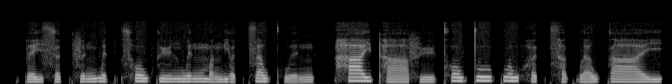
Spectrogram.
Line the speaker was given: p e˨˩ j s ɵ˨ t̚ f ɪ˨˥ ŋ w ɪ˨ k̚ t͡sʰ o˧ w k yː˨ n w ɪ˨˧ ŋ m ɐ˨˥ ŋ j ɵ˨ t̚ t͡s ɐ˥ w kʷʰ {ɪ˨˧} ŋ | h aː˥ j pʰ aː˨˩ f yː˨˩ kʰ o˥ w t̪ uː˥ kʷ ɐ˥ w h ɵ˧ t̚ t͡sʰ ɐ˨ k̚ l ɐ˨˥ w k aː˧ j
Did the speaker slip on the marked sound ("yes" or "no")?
no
